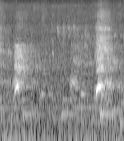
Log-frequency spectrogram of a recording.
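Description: A neighbor's dog barks twice outdoors at a moderate distance, with short yelping barks spaced well apart over a quiet backyard background.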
